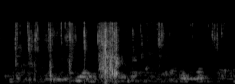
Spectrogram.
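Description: Foil wrapper of a 2015-16 Upper Deck Series One hockey card pack crinkling as it is handled and opened, with cards slid out. A rapid run of dry crackles and rustles, loudest about a second in.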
